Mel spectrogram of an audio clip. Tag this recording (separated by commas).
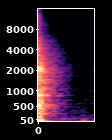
dishes, pots and pans, home sounds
